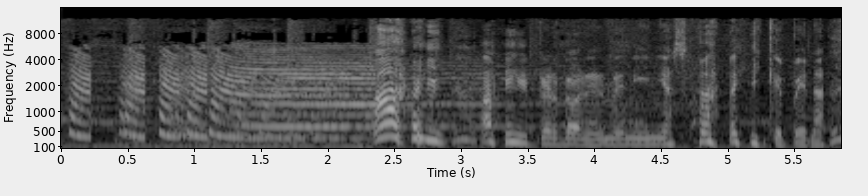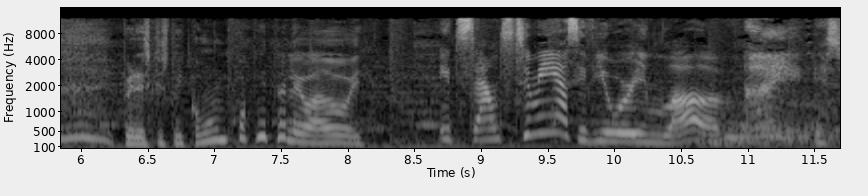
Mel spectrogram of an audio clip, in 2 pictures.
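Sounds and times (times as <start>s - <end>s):
loud blaring air horn blasts: 0.0s - 4.1s
speech: 2.4s - 11.6s.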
